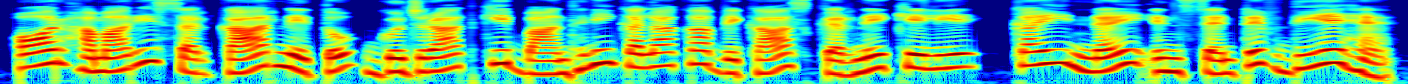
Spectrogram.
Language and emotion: Hindi, neutral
